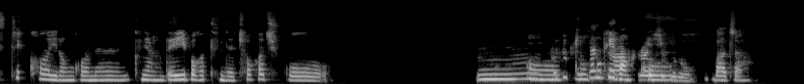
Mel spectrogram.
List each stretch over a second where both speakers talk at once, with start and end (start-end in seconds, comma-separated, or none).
5.2-7.0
